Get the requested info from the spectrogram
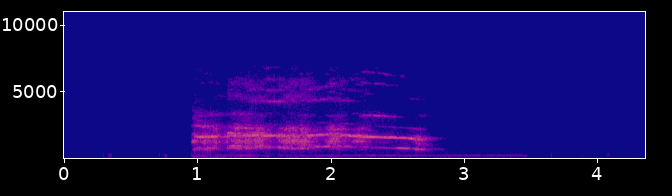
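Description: A single loud, drawn-out animal call, lasting almost two seconds, its pitch falling away at the end. It comes in over a video call with a faint low hum that stops shortly after the call.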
